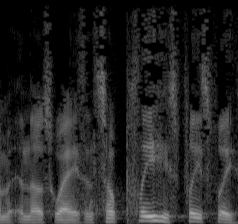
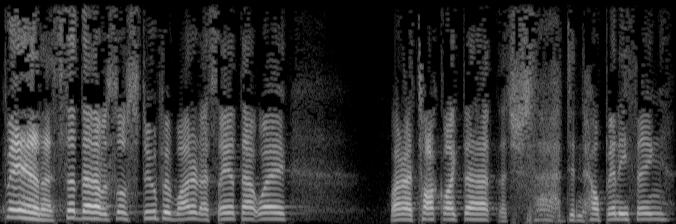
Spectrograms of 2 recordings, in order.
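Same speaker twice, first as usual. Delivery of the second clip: higher and louder, berating yourself; self-reproach; 9 semitones higher, 8 dB louder than usual. Retold or imitated. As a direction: replay the regret out loud, kicking yourself. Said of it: "you lay at night and go".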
